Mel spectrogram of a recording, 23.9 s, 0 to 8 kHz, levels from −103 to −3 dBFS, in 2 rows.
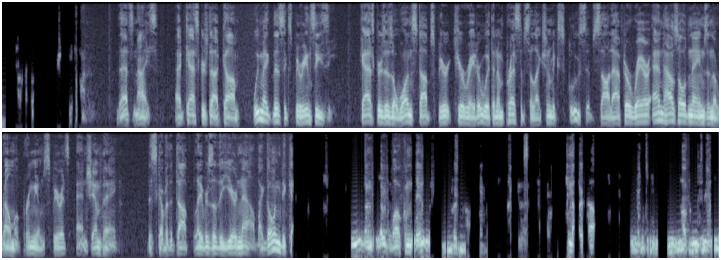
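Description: A speech recording from a call, with speech suppressed in double talk from 0.0 to 1.34 s and again from 16.79 s to the end at 23.9 s. The talker dips by up to about 40 dB, fading or breaking into pieces, likely because the echo canceller mistook overlapping talk for echo. Unlike a dropout, the ducking tracks the other side's activity. The other side's voice leaks through briefly at 0.24 s, then at 17.96–19.04 s, 19.57–21.13 s and 22.51–23.9 s, ranging from faint to nearly as loud as the talker. It is a second voice rather than a delayed copy of the talker, so it is likely residual loudspeaker echo, not reverberation.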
